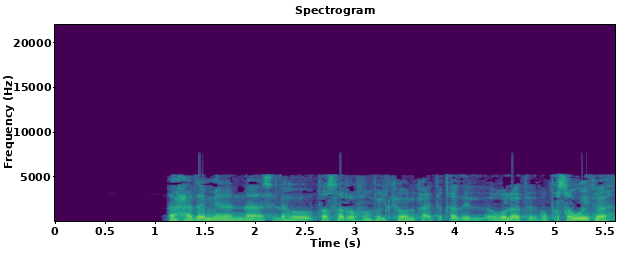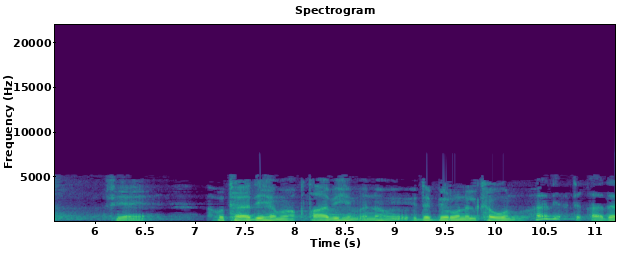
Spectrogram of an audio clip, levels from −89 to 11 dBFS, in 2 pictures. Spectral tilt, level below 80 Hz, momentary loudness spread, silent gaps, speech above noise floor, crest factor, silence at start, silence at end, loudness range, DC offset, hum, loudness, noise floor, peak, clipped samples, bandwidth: -10.5 dB/octave; -52 dBFS; 9 LU; none; over 75 dB; 16 dB; 1.15 s; 0 s; 2 LU; under 0.1%; none; -16 LUFS; under -90 dBFS; 0 dBFS; under 0.1%; 5.4 kHz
